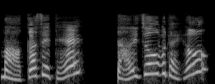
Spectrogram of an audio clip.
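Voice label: BLACK ACTION Japanese, Voice; GF Alarm; EVO3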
